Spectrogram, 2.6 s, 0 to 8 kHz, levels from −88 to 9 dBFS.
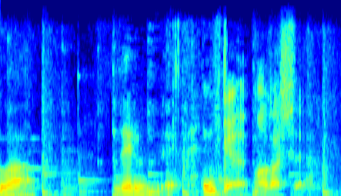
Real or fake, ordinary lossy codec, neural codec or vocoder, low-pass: real; Opus, 32 kbps; none; 7.2 kHz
